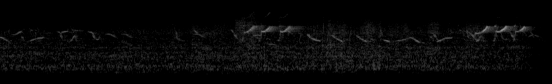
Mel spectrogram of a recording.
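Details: White-faced whistling duck calling: two quiet bursts of three quick, high, thin whistled notes, about two seconds apart, over a soft background of scattered faint chirps and steady hiss.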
